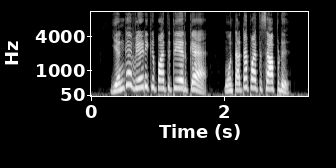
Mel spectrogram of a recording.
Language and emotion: Tamil, angry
